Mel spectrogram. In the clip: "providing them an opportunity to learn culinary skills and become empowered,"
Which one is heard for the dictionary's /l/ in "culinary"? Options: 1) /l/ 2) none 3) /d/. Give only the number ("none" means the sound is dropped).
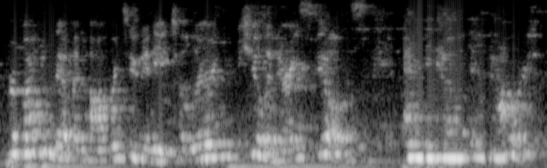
1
